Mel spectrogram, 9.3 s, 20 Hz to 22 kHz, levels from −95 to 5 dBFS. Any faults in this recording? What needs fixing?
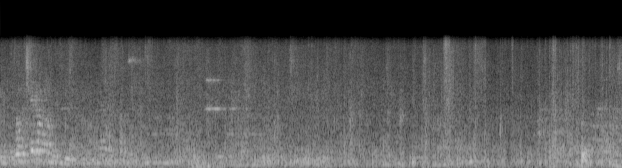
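From 6.33 s to 9.09 s there's a run of scattered short gaps: about fifteen tiny dropouts, none longer than around 20 ms, where packets arrived late or not at all. The receiver papered over each hole by stretching the preceding sound, so roughly 180 ms of missing audio turned into about 330 ms of concealed material. That shows up as little ticks, smears and hiccups across the last few seconds, on top of the call path's normal 8 kHz top end. A deeper jitter buffer or a steadier network link should keep those packets from going missing.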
